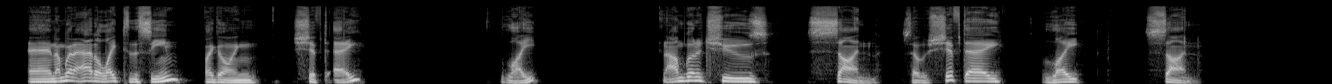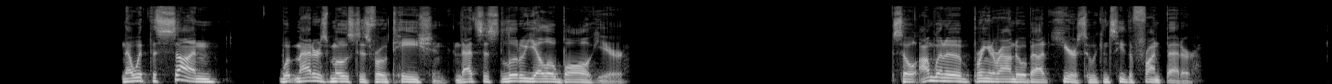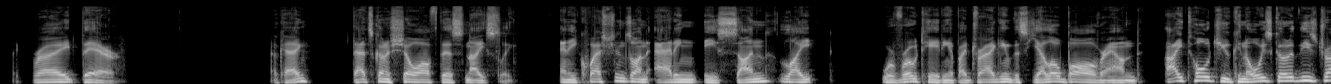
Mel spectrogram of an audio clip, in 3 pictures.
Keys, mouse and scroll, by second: 0.0 click, 2.5 shift+a, 13.6-16.6 middle drag, 16.6 click, 28.2 click, 28.7-30.7 middle drag, 30.7-31.0 scroll down 1, 31.0 scroll up 1, 31.9 scroll down 1.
